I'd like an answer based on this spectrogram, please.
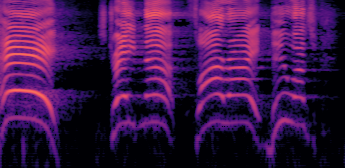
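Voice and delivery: high, loud, commanding shout.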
